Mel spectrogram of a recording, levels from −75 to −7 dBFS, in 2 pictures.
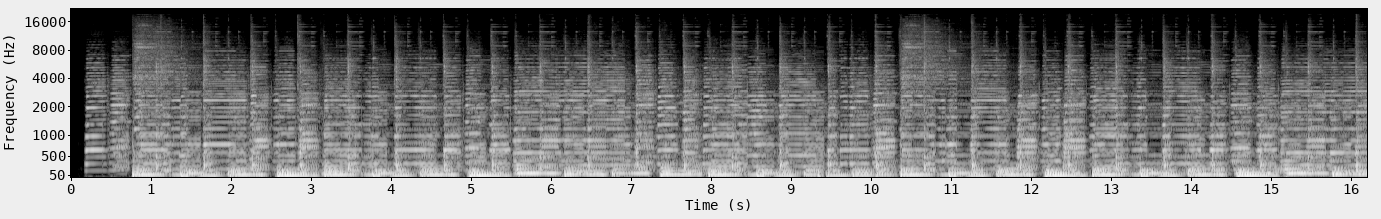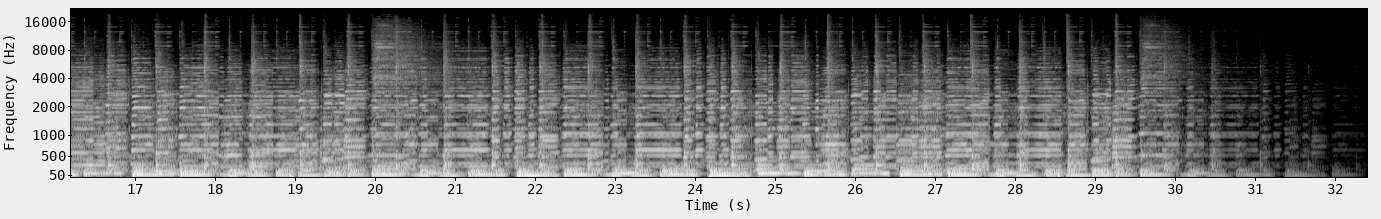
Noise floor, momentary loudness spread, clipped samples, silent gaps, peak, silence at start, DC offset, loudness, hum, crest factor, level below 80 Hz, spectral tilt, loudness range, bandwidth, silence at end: -51 dBFS; 3 LU; under 0.1%; none; -2 dBFS; 0.15 s; under 0.1%; -18 LUFS; none; 16 dB; -22 dBFS; -5 dB/octave; 1 LU; 19 kHz; 0.9 s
